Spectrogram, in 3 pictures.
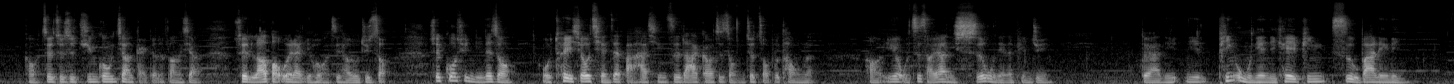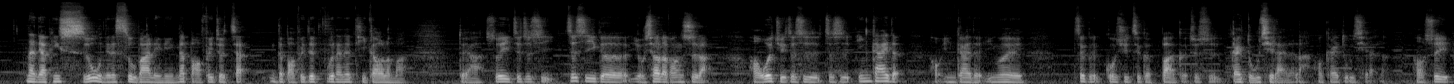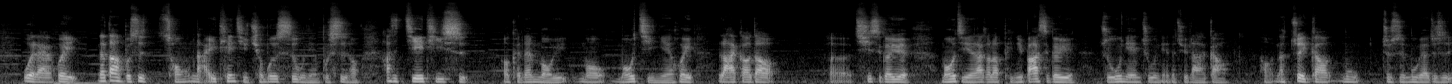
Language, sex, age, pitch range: Chinese, male, 20-39, 100-130 Hz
